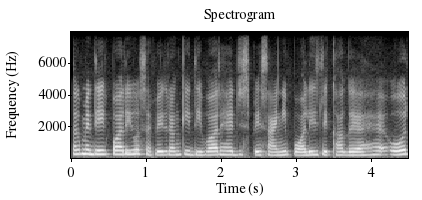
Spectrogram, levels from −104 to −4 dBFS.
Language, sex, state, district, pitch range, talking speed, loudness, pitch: Hindi, female, Delhi, New Delhi, 210-245 Hz, 255 wpm, -15 LUFS, 225 Hz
